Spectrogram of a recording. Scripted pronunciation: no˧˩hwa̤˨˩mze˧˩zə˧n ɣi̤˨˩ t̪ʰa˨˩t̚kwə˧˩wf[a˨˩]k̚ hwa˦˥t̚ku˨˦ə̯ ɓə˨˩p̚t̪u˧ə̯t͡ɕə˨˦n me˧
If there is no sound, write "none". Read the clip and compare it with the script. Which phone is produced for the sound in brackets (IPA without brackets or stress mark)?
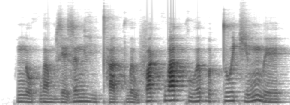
a˦˥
